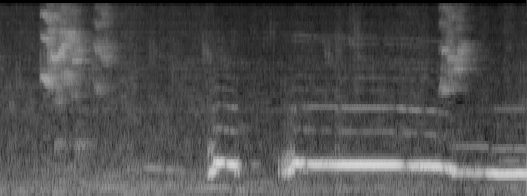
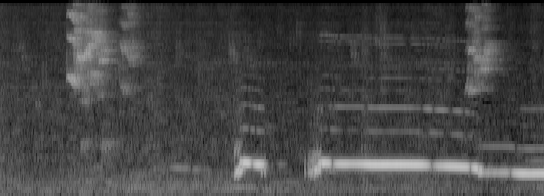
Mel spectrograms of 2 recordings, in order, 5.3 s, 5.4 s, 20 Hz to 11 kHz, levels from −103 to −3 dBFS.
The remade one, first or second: first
